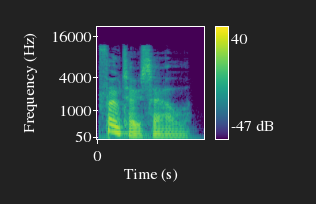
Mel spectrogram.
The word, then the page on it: photocell: British English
